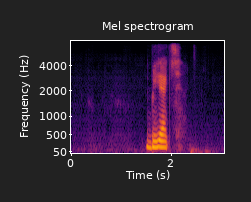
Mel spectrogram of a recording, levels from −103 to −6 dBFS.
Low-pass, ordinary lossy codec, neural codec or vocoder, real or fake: 7.2 kHz; none; codec, 16 kHz, 1 kbps, FreqCodec, larger model; fake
